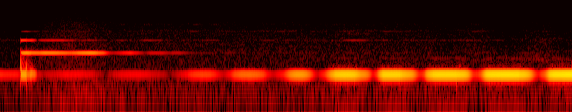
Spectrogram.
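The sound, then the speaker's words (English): A meditation bell strikes once, leaving a clear, steady mid-pitched tone that hums on and then swells in slow, even pulses, growing louder toward the end. No one speaks. “And you listen to the sound of the bell moving through time.”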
